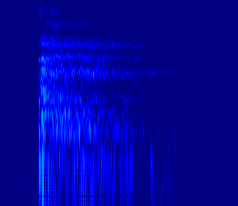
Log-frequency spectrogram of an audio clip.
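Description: A single sound starts suddenly and rings with several steady high tones, fading away over about a second and a half.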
